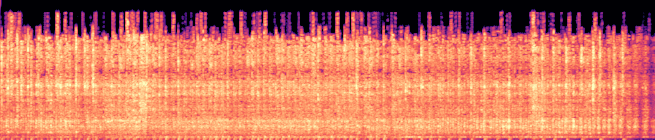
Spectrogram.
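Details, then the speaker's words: Previously seized auction generator, bowl filled by hand, choke and throttle worked manually, governor not yet connected: fast, uneven chugging at about four pulses a second with a loose, hunting beat. Rough running, possibly low on fuel. "We might be out of fuel. We need more. Look at that. I can't believe it actually ran."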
